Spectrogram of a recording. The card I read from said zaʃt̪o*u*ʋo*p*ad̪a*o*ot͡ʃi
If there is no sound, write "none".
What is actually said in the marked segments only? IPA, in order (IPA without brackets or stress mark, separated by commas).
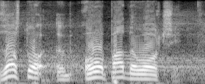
o, p, u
